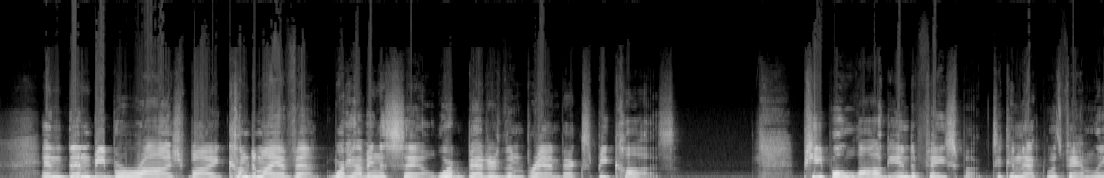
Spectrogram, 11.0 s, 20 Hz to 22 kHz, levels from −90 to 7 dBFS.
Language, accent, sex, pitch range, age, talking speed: English, American, male, 105-150 Hz, 50-69, 145 wpm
